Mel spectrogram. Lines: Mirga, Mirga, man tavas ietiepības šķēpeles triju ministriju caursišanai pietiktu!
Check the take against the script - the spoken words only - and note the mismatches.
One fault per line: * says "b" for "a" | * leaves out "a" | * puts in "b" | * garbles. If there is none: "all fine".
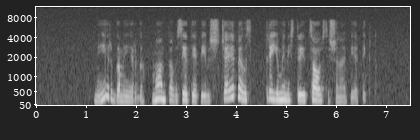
all fine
